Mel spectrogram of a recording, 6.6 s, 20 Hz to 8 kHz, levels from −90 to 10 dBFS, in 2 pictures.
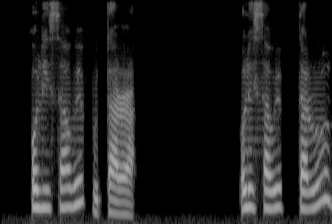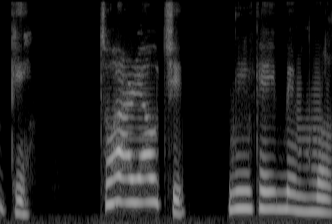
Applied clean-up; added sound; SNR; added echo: neural diffusion model UNIVERSE++.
